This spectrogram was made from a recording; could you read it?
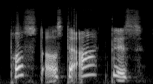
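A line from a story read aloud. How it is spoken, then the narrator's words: Small parrot croaking. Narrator (German): krächzte der kleine Papagei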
